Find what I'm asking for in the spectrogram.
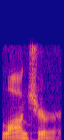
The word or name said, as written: launcher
